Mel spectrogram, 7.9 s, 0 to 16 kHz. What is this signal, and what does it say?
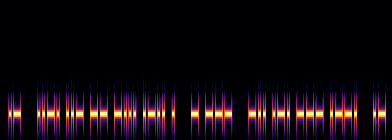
Morse code, heard as a keyed tone, about 25 wpm, 700 Hz. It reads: A FUMBLE TO DROP A
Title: Pangram Challenge v2 - 25wpm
